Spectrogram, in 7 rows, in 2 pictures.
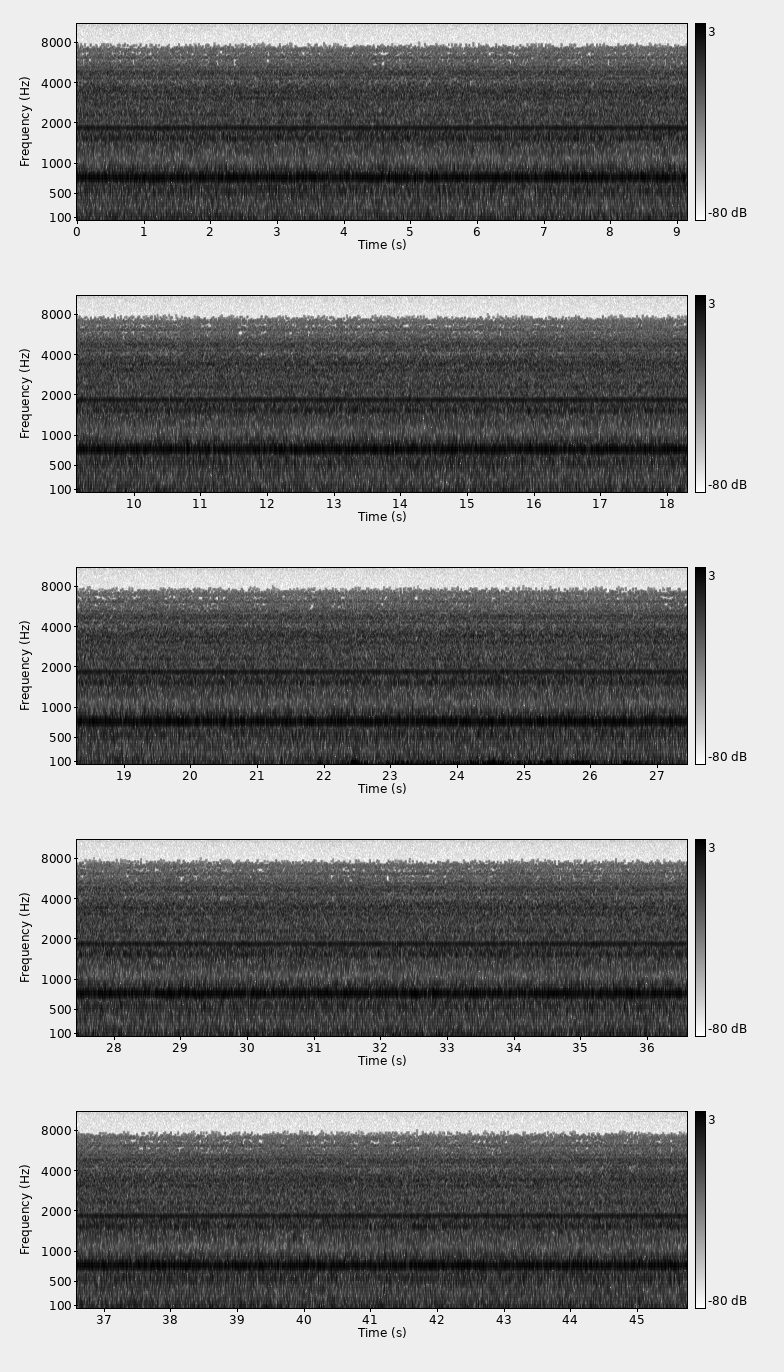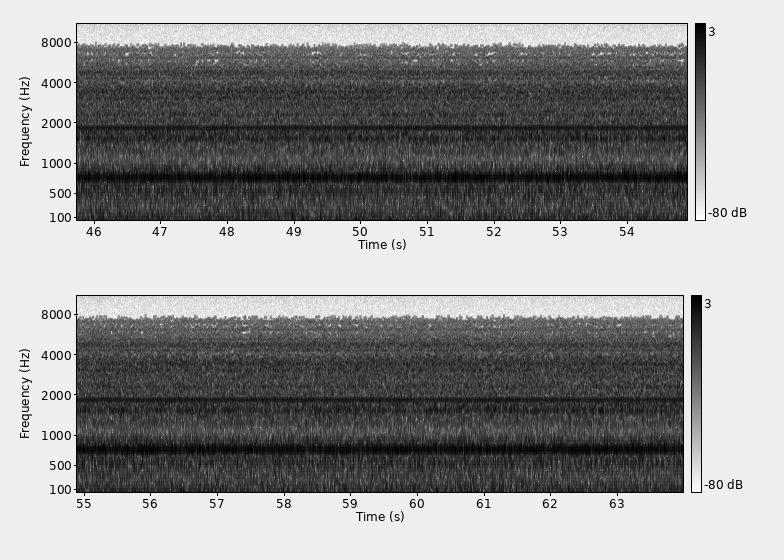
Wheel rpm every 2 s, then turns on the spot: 0, 0, 0, 0, 0, 0, 0, 0, 0, 0, 0, 0, 0, 0, 0, 0, 0, 0, 0, 0, 0, 0, 0, 0, 0, 0, 0, 0, 0, 0, 0, 0.
none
